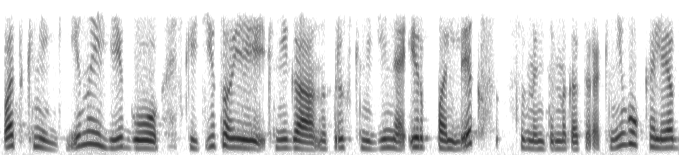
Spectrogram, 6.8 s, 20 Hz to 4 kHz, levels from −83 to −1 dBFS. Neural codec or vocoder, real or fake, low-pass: none; real; 3.6 kHz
